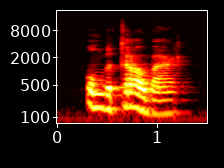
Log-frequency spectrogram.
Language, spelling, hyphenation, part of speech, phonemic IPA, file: Dutch, onbetrouwbaar, on‧be‧trouw‧baar, adjective, /ˌɔn.bəˈtrɑu̯ˌbaːr/, Nl-onbetrouwbaar.ogg
- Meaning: unreliable, untrustworthy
